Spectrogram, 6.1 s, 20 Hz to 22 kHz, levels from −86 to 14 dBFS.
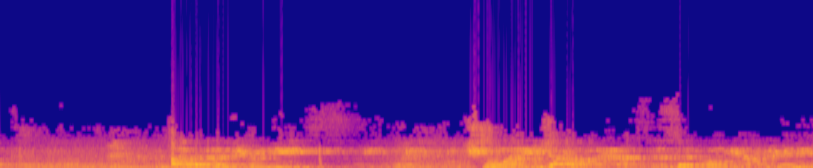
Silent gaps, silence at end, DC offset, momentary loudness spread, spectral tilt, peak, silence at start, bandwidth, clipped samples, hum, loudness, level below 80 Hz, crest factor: none; 0 s; under 0.1%; 10 LU; -5 dB/octave; 0 dBFS; 0 s; 9.6 kHz; 0.2%; none; -11 LUFS; -38 dBFS; 12 dB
